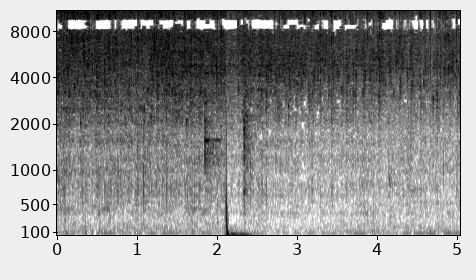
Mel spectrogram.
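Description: Kikiam and squid balls fry in a pan with a steady, close hiss, joined midway by one sharp clatter of stirring or a utensil striking the pan.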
